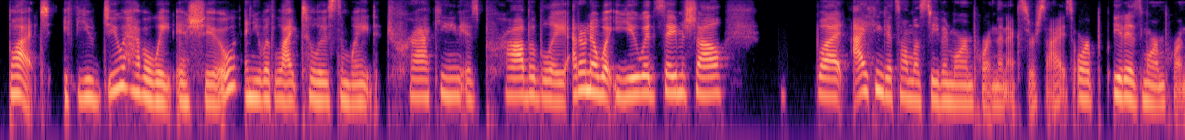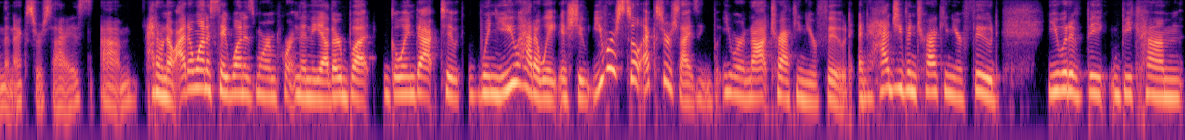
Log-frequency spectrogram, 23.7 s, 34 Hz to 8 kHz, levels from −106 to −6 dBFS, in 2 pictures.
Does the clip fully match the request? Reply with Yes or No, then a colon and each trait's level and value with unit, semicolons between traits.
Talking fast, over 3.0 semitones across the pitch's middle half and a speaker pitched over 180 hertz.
Yes: fast, 235 wpm; average, 3.8 semitones; high, 190 Hz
